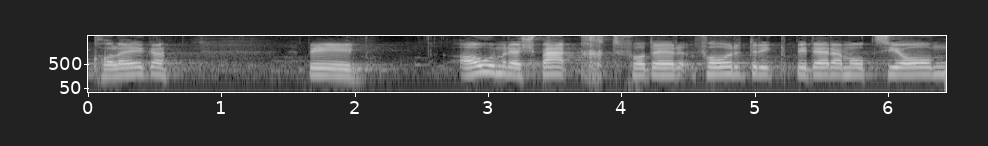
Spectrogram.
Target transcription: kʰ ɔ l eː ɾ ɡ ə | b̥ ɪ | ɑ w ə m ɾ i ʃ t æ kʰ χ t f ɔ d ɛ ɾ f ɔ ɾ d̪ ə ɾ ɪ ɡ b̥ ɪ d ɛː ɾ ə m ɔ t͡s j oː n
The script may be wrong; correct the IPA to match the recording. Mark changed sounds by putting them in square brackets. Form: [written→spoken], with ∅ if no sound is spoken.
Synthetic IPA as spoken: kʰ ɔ l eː [ɾ→∅] ɡ ə | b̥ ɪ | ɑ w ə m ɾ [i→ɛ] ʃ [t→p] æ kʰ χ t f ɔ d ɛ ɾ f ɔ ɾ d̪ ə ɾ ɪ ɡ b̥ ɪ d [ɛː→ɛ] ɾ ə m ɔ t͡s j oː n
